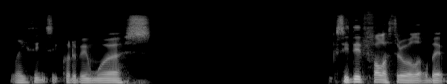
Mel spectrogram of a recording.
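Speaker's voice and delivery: ordinary talk, nothing marked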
